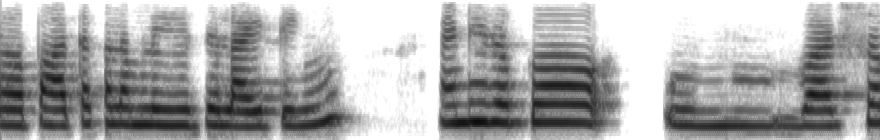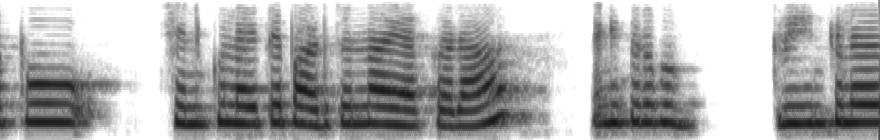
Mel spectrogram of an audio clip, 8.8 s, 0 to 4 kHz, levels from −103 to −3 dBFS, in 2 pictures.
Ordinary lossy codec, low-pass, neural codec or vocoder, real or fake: none; 3.6 kHz; codec, 44.1 kHz, 7.8 kbps, Pupu-Codec; fake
